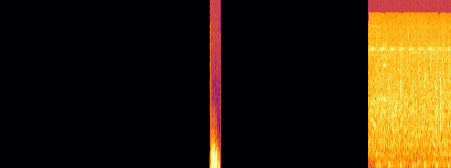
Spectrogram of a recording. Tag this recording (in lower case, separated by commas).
silence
